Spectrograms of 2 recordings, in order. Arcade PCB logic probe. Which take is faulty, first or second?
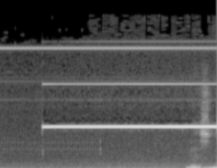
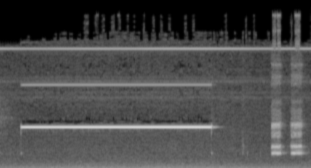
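first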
